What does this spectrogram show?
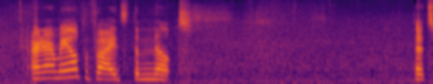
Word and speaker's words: milt: And our male provides the milt. That's spelled M-I-L-T.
